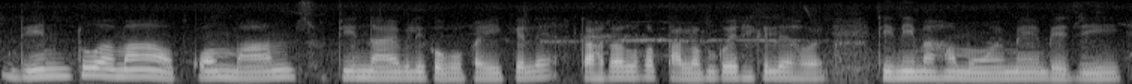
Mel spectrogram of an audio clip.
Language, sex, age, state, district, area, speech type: Assamese, female, 45-60, Assam, Dibrugarh, rural, spontaneous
